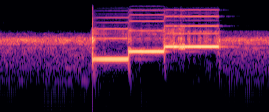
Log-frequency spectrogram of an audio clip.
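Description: Telephone special information tone: three short steady beeps stepping up in pitch, over faint phone-line hiss. This is the tone that opens a disconnected-number intercept message.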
